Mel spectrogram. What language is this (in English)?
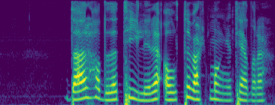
Norwegian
